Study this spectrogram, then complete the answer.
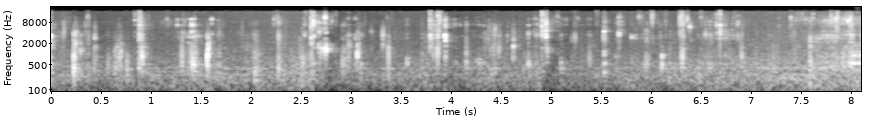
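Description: A young woman chews crispy food loudly and wetly, close to a microphone.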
